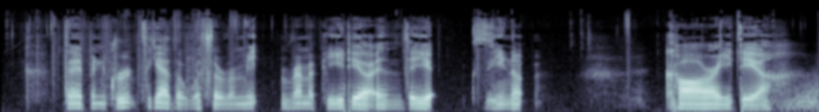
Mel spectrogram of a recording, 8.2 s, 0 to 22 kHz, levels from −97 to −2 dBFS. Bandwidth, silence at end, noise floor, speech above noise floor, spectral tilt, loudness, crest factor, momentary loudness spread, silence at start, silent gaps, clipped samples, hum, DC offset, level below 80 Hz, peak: 16 kHz; 0 s; -56 dBFS; 36 dB; -4 dB/octave; -21 LUFS; 20 dB; 21 LU; 0.25 s; none; under 0.1%; none; under 0.1%; -54 dBFS; -2 dBFS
